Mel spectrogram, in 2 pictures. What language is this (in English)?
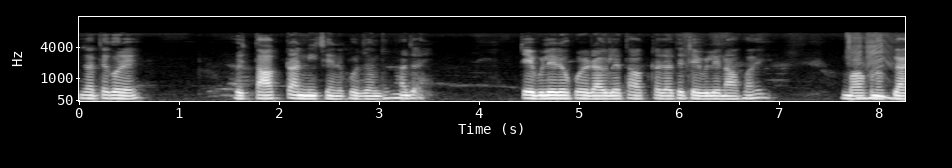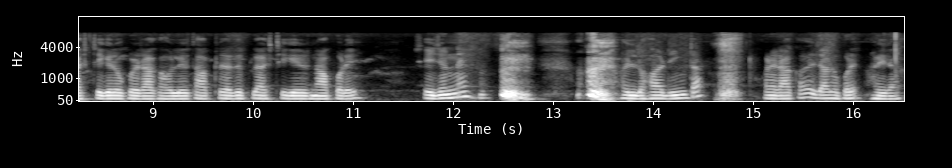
Bangla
